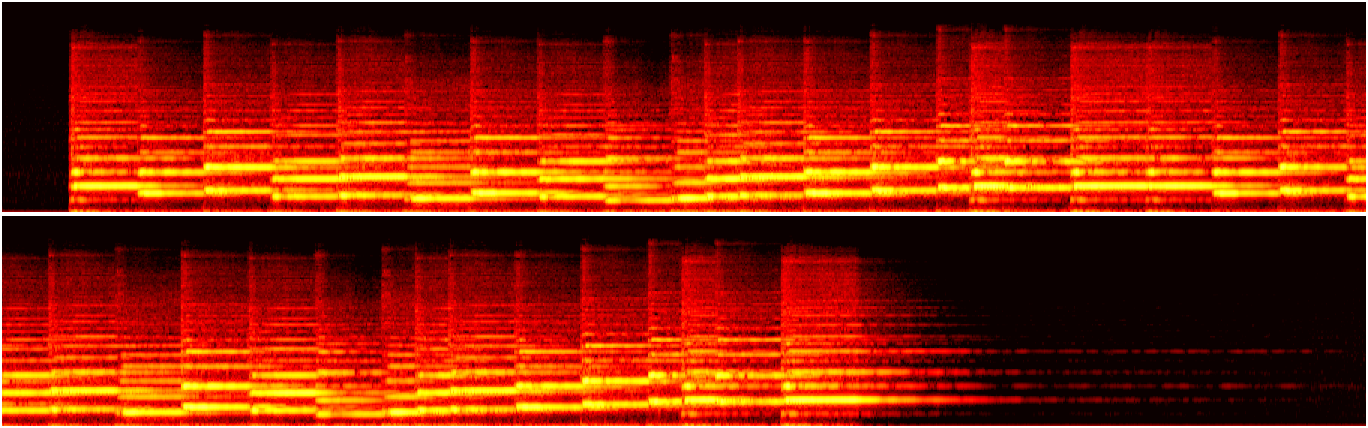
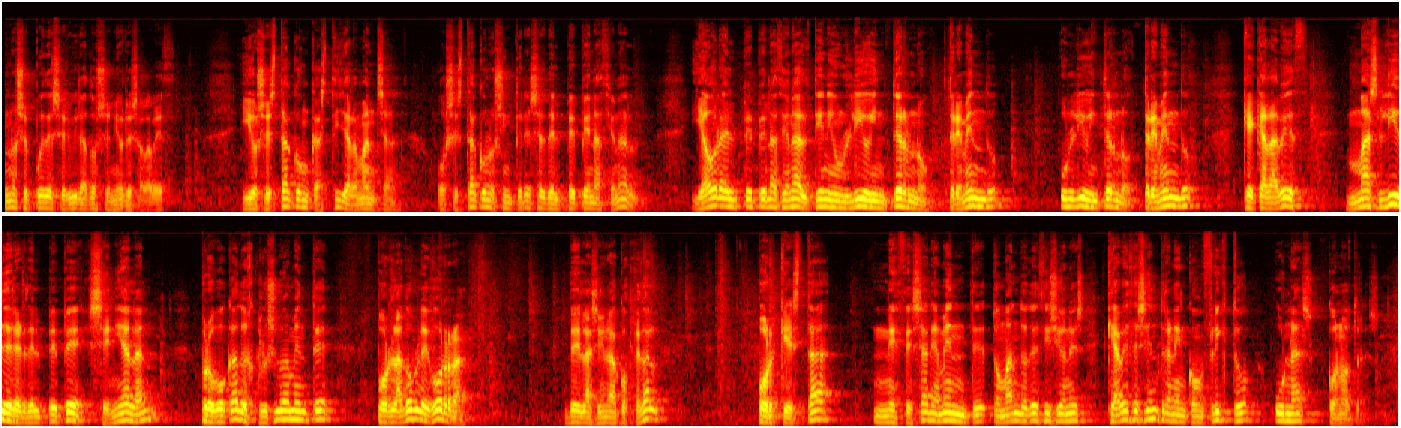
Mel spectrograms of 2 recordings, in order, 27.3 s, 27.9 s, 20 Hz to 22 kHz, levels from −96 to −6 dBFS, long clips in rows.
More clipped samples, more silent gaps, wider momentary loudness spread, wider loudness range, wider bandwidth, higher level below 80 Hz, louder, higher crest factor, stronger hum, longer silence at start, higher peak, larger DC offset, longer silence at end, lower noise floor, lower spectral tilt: neither; neither; second, 6 LU vs 11 LU; second, 2 LU vs 6 LU; second, 11 kHz vs 16 kHz; first, -60 dBFS vs -68 dBFS; first, -27 LUFS vs -32 LUFS; second, 16 dB vs 22 dB; neither; first, 0.65 s vs 0 s; about the same, -12 dBFS vs -10 dBFS; neither; first, 4.25 s vs 0 s; first, -81 dBFS vs -63 dBFS; about the same, -4.5 dB/octave vs -5.5 dB/octave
